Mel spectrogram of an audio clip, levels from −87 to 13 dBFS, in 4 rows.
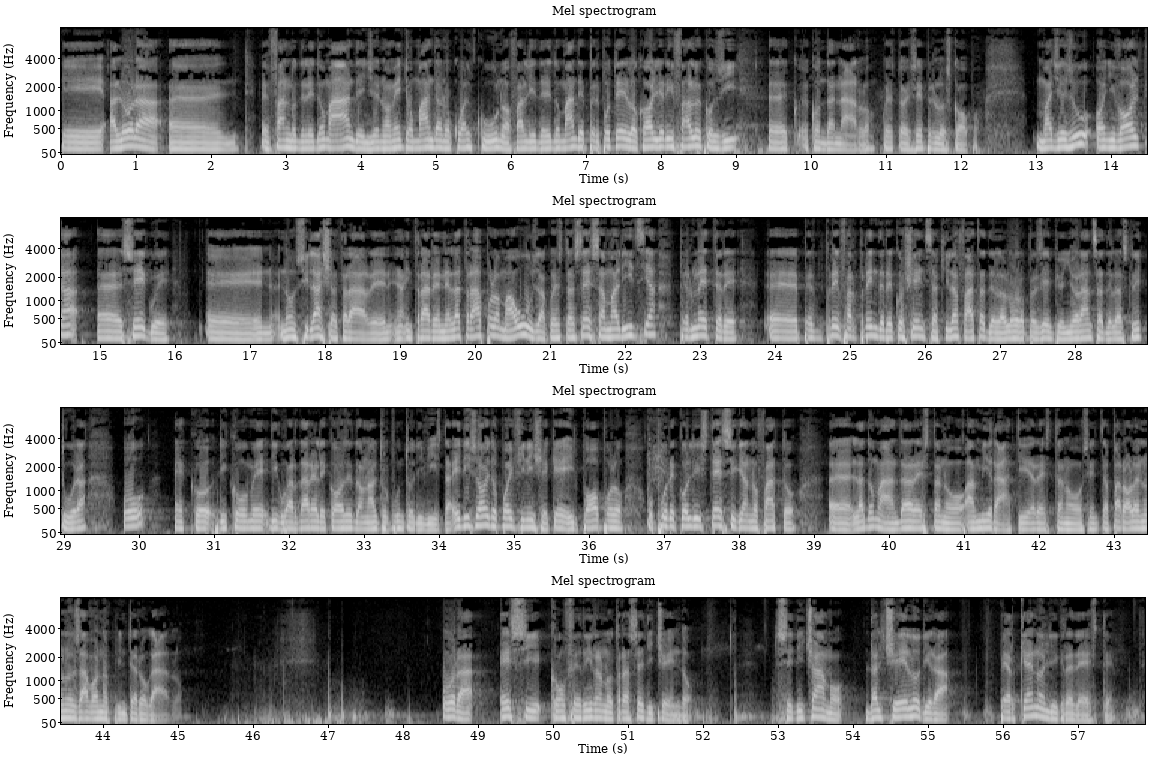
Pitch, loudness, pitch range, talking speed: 115 Hz, -13 LUFS, 105-130 Hz, 125 wpm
